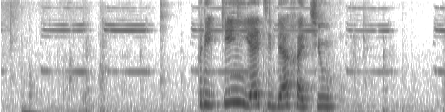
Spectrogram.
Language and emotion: Russian, positive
